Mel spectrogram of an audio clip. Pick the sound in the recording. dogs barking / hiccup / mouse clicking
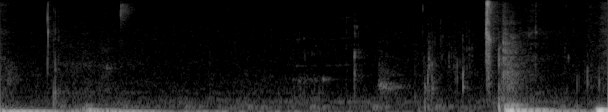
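mouse clicking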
